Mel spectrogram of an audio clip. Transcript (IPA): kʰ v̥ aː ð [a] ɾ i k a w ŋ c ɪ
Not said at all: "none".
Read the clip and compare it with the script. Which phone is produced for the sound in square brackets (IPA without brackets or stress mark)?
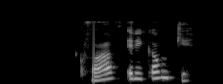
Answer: ɛ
